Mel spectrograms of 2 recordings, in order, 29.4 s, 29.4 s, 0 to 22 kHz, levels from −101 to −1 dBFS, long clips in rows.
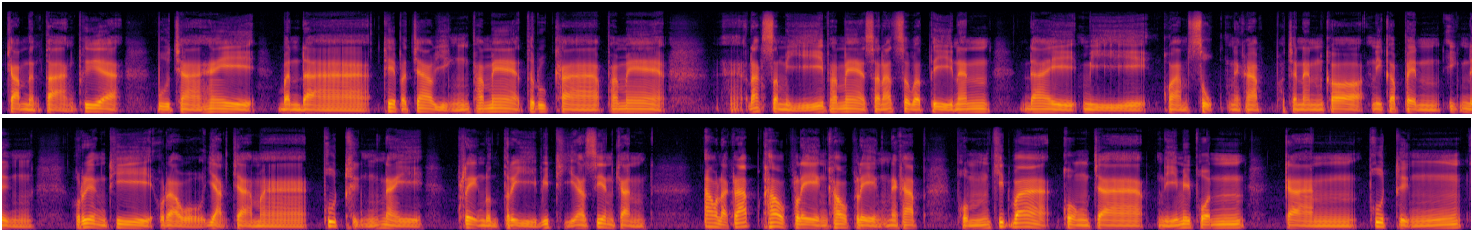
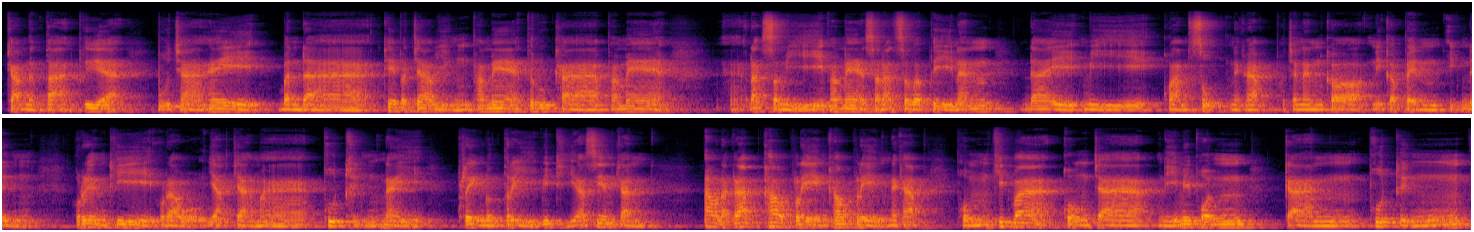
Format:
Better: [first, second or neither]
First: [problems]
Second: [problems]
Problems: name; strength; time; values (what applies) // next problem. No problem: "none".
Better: first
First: none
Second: room echo; slight; dies away in 0.7 s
